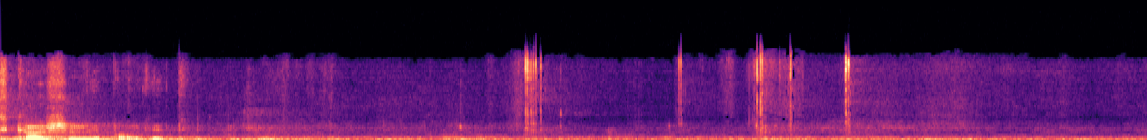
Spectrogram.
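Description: A middle-aged man speaks calmly through a microphone in an echoing hall.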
